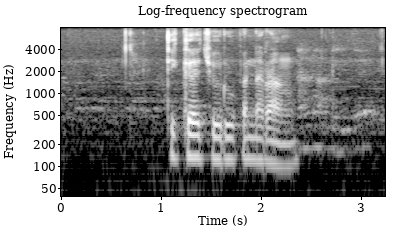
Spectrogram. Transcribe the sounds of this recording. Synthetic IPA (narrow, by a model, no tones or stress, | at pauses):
t̪iɡ̥ä̤d̥ʒ̥uɾupənəɾaŋ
